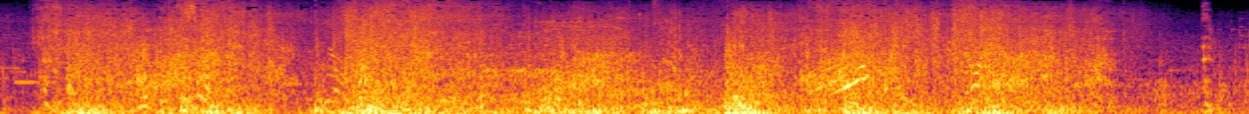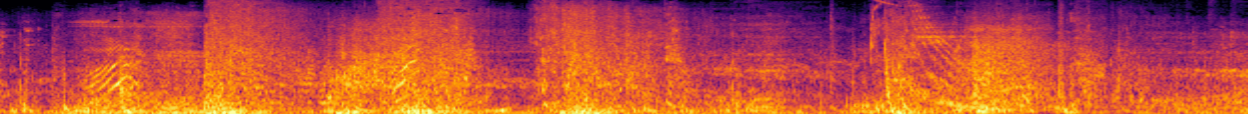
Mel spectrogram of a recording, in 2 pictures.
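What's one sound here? Electric zaps and blasts crackle loudly in a video game battle.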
